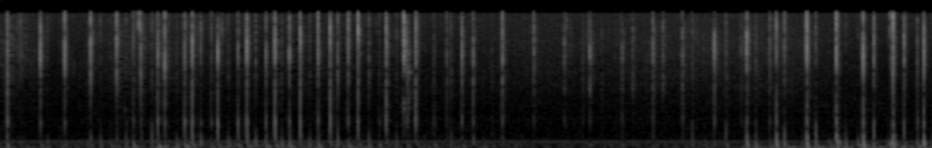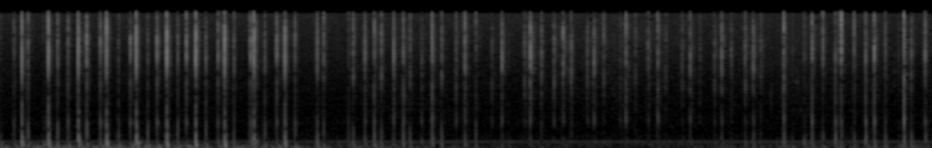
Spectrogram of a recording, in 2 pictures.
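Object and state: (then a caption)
Plastic balloon-paste tube. A small, hollow purple-and-white plastic squeeze tube of balloon paste is held in one hand and tapped and scratched with the fingernails and fingertips of the other. It makes a rapid, irregular stream of soft, dry, clicky taps and scratches over a steady low hum. The tapping grows louder and denser in the middle before easing back to quieter patter.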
